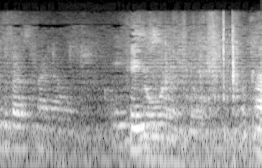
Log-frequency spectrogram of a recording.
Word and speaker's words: Hayes: Hayes. Is that how you pronounce Hayes?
